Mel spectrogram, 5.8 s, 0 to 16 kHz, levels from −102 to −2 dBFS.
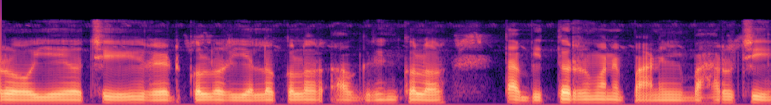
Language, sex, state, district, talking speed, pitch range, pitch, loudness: Odia, male, Odisha, Malkangiri, 155 wpm, 95-100 Hz, 95 Hz, -18 LUFS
